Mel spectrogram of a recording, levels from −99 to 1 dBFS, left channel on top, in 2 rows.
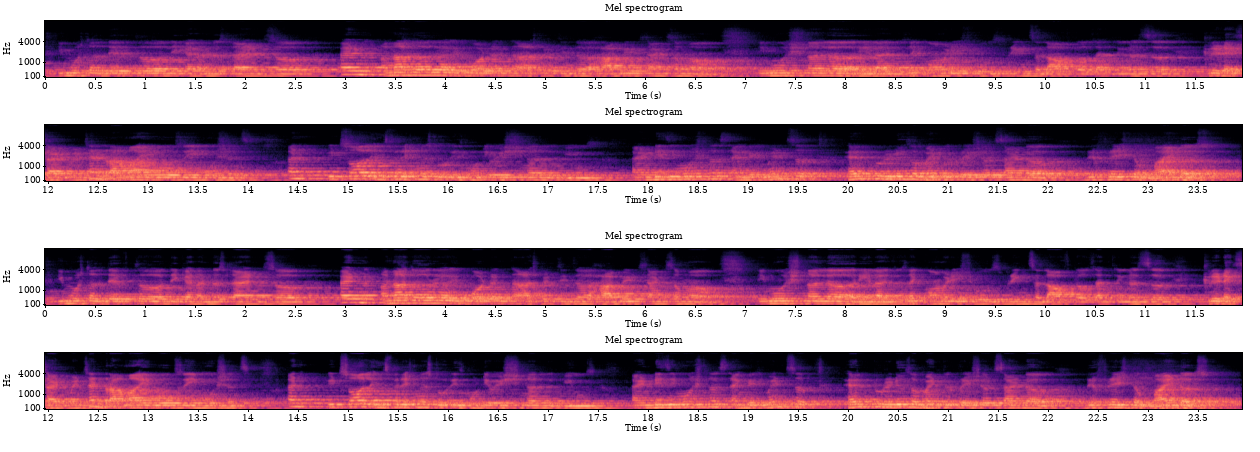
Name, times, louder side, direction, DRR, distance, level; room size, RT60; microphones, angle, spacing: voice 1, 0.1-2.6 3.0-6.7 7.1-11.2 11.6-13.9 14.4-17.5 17.8-19.6 20.0-22.1 22.4-23.6, right 1 dB, 45° right, 3 dB, 1.4 m, -19 dB
12.0 x 10.0 x 5.4 m, 2.7 s
head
